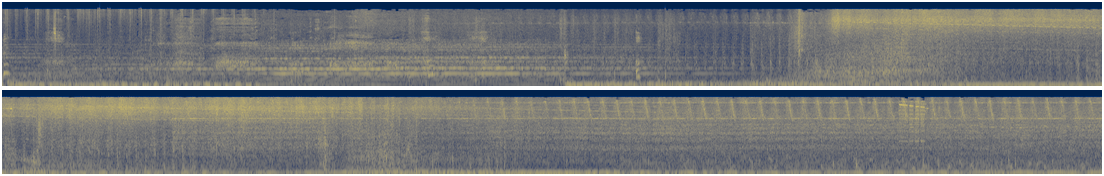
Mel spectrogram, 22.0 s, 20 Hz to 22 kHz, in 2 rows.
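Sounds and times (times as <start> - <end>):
helicopter rotor thrum: 0.0 - 2.7, 5.6 - 22.0.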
